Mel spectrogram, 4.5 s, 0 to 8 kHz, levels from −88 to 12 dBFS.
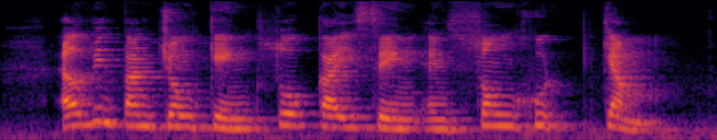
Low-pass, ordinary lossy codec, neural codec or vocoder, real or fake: none; none; none; real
